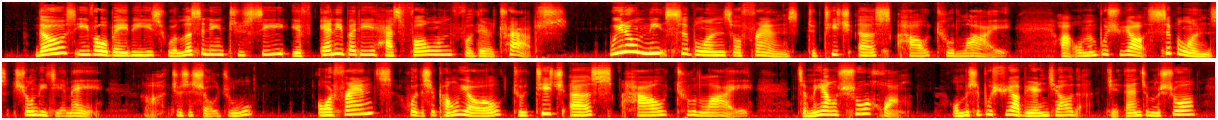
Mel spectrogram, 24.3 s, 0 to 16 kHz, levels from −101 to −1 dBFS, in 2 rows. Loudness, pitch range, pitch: -25 LUFS, 185-255 Hz, 215 Hz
